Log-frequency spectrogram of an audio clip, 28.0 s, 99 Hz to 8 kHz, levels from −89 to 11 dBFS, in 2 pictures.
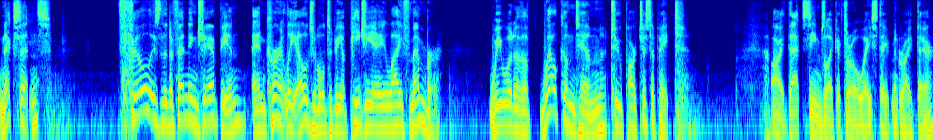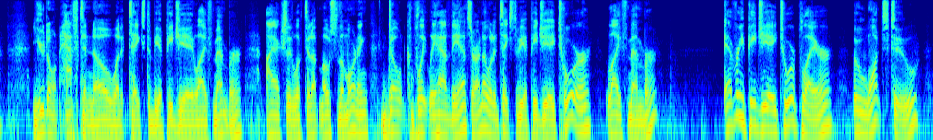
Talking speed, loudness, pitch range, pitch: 170 wpm, -28 LUFS, 100-150 Hz, 125 Hz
